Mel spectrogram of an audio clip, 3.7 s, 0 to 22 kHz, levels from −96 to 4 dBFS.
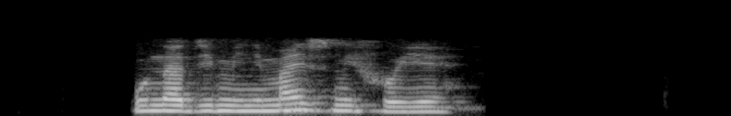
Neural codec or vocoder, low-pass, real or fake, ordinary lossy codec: none; 5.4 kHz; real; Opus, 32 kbps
